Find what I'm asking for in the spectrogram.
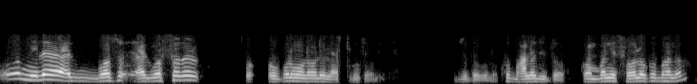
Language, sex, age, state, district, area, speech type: Bengali, male, 30-45, West Bengal, Darjeeling, rural, conversation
